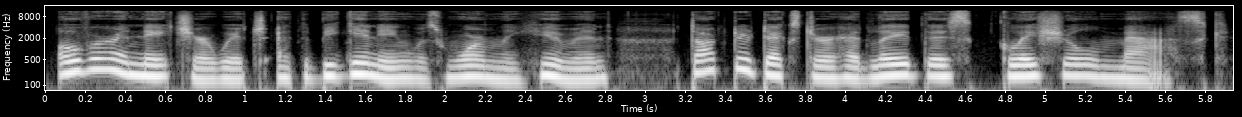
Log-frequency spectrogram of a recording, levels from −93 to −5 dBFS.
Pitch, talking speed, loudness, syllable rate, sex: 175 Hz, 170 wpm, -17 LUFS, 5.1 syllables/s, female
